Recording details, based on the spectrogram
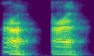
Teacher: The ayn sound is a sound coined from the middle of the throat. It's a unique sound and no English word sounds like it.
